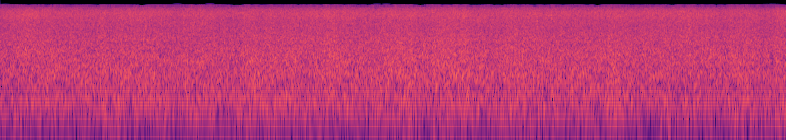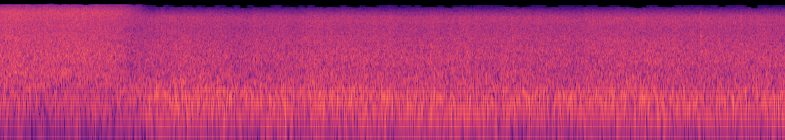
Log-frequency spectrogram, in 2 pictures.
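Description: Steady rushing of a big whitewater rapid at high water, a dense churning noise across all pitches. About halfway through the sound turns deeper, with more low rumble.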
